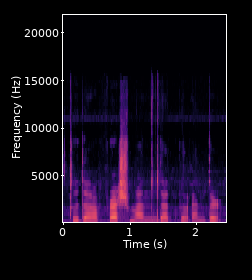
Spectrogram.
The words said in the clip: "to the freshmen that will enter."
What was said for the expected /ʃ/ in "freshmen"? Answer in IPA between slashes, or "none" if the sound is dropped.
/ʃ/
